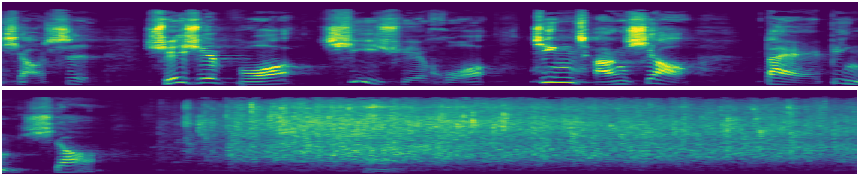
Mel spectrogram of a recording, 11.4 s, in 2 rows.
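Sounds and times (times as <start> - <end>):
speech: 0.0 - 6.4
crowd applause: 6.8 - 11.3.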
